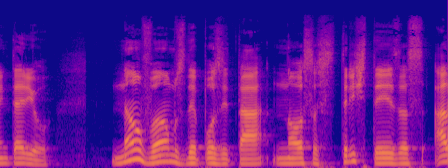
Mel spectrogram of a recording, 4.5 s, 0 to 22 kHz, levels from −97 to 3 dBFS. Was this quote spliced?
no; 0 cuts

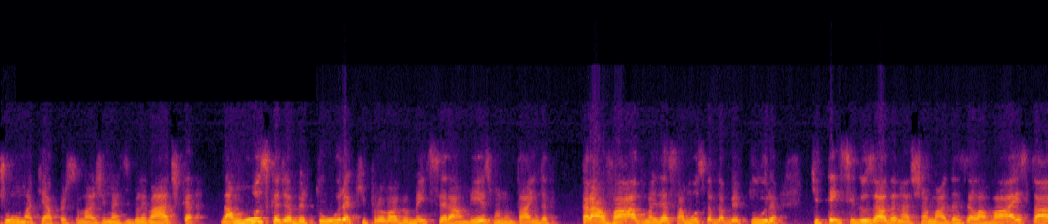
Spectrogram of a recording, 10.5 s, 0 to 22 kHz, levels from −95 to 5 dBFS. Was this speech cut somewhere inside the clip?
no; 0 cuts

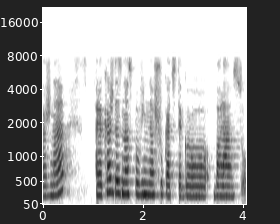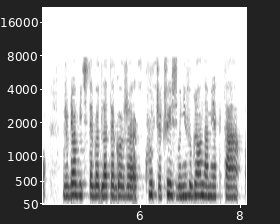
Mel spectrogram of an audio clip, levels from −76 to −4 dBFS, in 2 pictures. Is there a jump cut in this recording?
yes; 2 cuts; at 4.6 s, 6.7 s

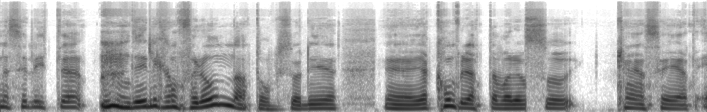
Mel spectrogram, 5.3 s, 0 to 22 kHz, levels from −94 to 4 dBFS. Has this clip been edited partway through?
yes; 4 cuts; at 1.4 s, 2.8 s, 3.4 s, 3.9 s

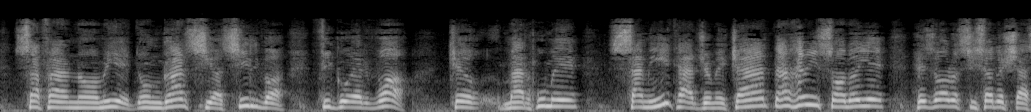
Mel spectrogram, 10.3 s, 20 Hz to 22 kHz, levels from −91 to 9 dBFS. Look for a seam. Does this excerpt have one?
no; 0 cuts

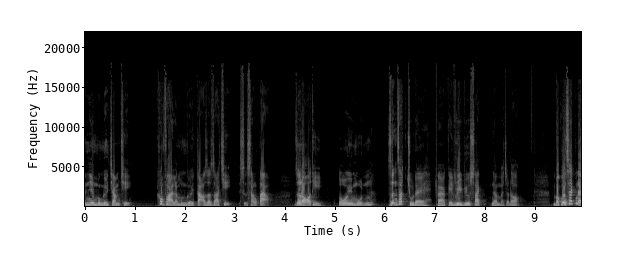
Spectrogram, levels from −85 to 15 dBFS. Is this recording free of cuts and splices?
no; 1 cut; at 6.9 s

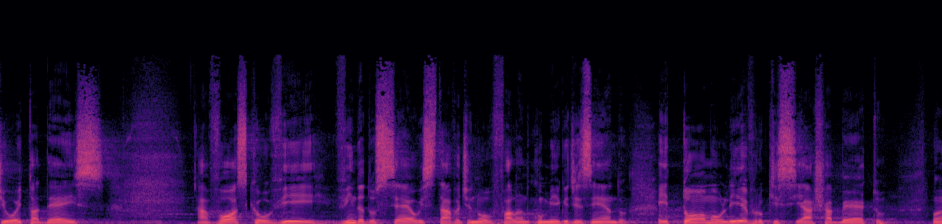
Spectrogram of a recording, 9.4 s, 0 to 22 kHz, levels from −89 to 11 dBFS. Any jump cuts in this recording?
yes; 1 cut; at 6.6 s

